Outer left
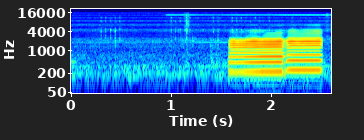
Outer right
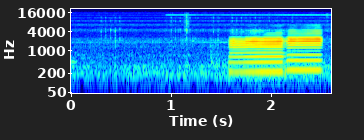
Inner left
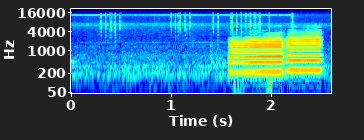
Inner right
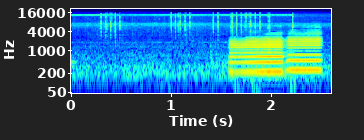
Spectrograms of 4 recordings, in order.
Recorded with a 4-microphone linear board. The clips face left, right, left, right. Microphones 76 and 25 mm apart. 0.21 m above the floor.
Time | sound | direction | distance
1.6 | a trumpet | 35° left (ahead or behind) | ?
